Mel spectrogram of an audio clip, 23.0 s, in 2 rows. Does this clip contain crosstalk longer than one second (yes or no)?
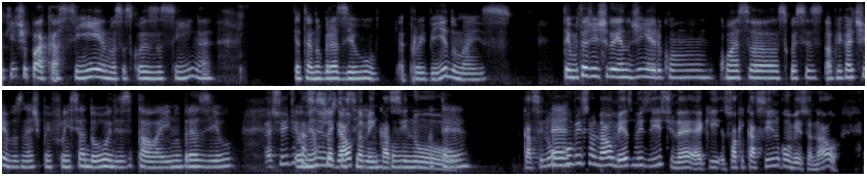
yes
